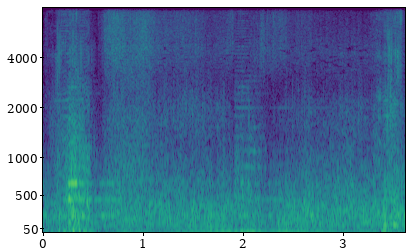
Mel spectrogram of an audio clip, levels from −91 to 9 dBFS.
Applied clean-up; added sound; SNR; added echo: neural separator model SepFormer DNS4.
